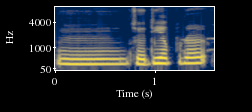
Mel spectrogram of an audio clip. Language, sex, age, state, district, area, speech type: Assamese, female, 18-30, Assam, Charaideo, urban, spontaneous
